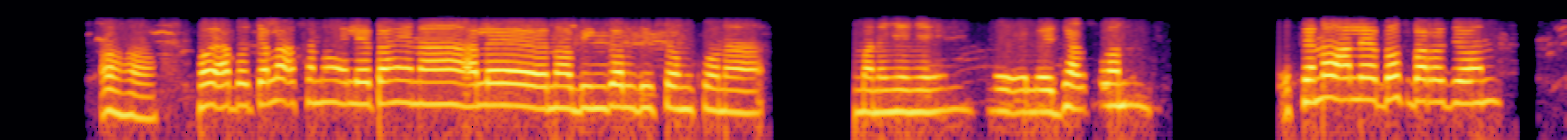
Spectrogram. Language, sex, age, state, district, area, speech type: Santali, female, 30-45, Jharkhand, East Singhbhum, rural, conversation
